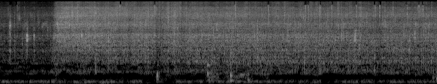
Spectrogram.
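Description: Garlic and onion frying in a hot pan, a loud hissing sizzle that surges in abruptly after a brief quiet moment and then holds steady, with faint utensil taps and no talking.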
